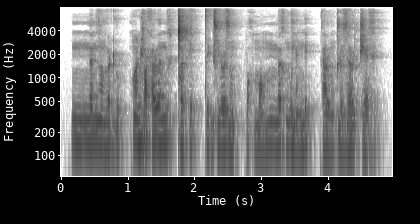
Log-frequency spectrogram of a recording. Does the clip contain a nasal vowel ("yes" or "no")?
yes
